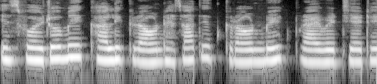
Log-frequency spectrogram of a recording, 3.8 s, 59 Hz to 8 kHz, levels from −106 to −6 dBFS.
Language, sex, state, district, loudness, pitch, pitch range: Hindi, female, Jharkhand, Ranchi, -14 LUFS, 240 Hz, 220-250 Hz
